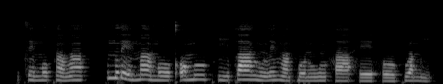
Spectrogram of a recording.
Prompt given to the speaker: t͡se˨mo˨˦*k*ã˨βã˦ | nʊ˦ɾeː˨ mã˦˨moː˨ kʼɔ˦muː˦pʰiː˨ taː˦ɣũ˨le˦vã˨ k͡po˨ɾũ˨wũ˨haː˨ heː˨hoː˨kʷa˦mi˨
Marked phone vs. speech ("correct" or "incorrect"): correct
